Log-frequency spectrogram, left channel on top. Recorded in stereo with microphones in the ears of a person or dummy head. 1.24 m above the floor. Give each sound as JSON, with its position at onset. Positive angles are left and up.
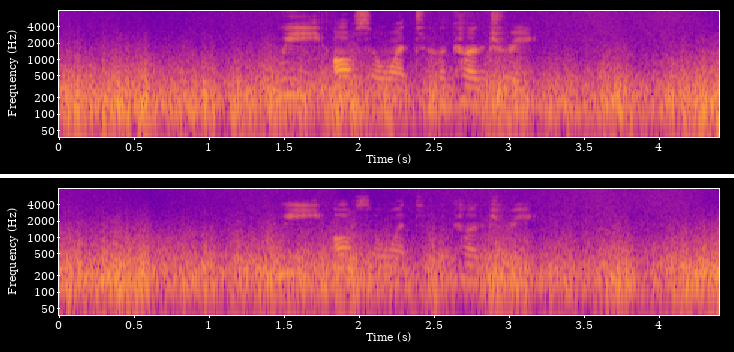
{"t": 1.4, "sound": "a woman speaking", "side_deg": 50}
